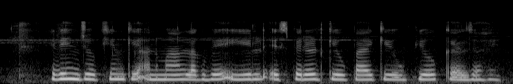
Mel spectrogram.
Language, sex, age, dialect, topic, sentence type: Magahi, female, 31-35, Southern, banking, statement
